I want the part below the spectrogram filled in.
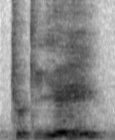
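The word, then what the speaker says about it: Türkiye: Turkey yay? Yeah, it's not called turkey anymore. It's called turkey yay, and it's spelled differently now for some reason.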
